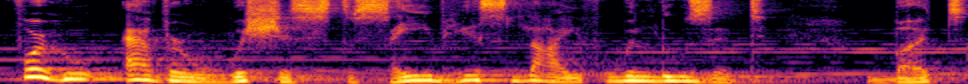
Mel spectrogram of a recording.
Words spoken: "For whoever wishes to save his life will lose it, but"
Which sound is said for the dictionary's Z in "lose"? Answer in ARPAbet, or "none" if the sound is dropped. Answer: Z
